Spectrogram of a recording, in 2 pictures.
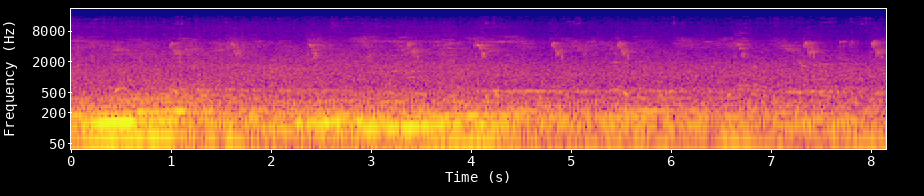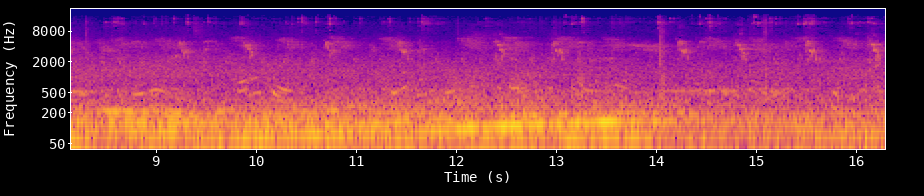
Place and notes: Ικονίου, Λυκούργου Θρακός και, Ξάνθη, Ελλάδα - Park Megas Alexandros/ Πάρκο Μέγας Αλέξανδρος- 09:30
Quiet ambience, birds singing, person passing by, light traffic.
